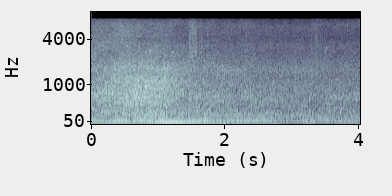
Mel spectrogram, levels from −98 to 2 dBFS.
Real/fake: real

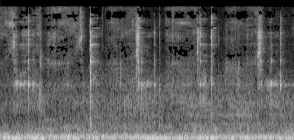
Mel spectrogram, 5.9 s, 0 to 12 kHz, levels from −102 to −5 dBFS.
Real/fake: real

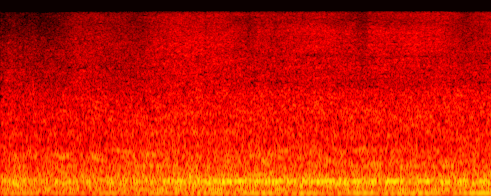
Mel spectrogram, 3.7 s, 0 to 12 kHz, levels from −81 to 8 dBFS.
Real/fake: real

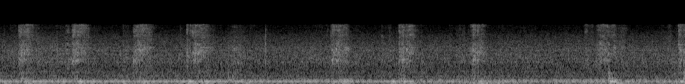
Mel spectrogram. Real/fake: real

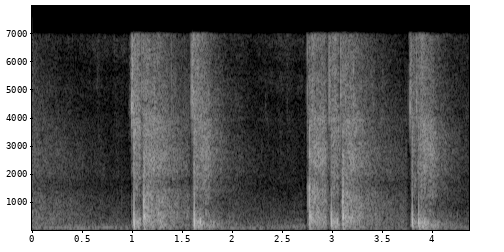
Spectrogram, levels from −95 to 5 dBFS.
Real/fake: real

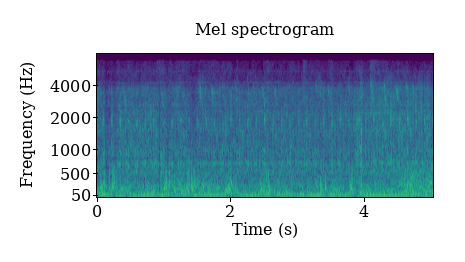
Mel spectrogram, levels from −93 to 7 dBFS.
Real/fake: fake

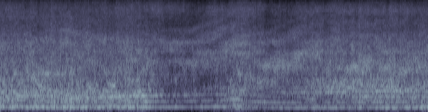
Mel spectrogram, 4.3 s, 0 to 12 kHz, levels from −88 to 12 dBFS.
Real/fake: fake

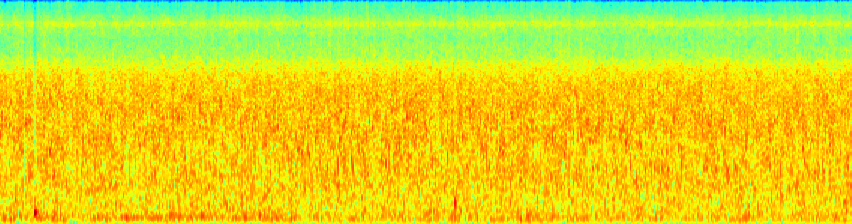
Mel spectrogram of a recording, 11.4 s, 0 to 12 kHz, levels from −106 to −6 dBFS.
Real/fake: fake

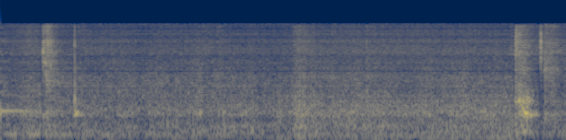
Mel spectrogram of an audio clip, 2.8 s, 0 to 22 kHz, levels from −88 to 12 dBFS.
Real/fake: fake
